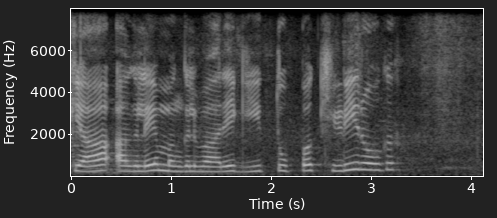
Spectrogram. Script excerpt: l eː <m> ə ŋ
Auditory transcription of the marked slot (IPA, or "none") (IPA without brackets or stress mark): m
